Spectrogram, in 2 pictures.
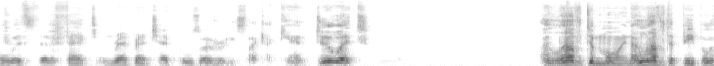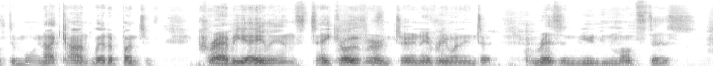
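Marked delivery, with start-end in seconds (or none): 2.7-14.1 bad put-on American accent, laid on thick. Narrator voicing Rad Brad Chad pulling over outside Des Moines, bad American accent. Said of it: "Is that a Des Moines accent you're doing?".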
